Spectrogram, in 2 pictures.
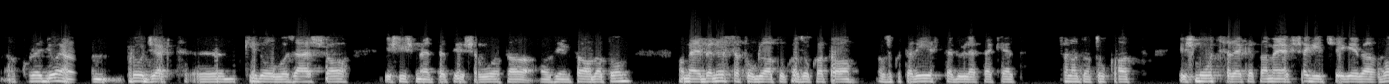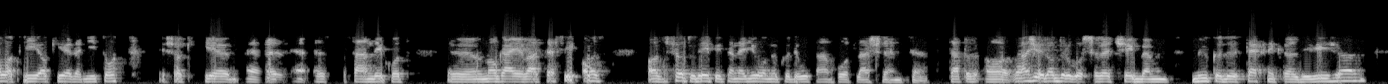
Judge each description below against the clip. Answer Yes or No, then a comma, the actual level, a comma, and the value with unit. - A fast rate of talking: No, average, 110 wpm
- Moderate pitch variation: No, narrow, 1.8 semitones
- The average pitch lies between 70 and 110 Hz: No, low, 125 Hz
